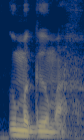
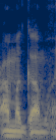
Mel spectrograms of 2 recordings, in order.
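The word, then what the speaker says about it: Ummagumma: That of course is 1969's Umaguma or Amagama. It's pronounced both ways.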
